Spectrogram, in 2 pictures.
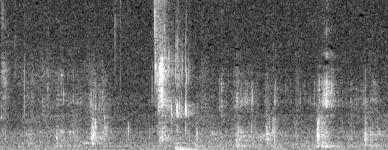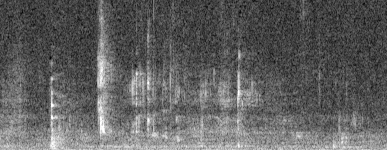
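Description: Close-miked eating sounds of chewing a handful of white rice and stew: irregular wet mouth clicks and smacks, the loudest about one and a half seconds in.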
